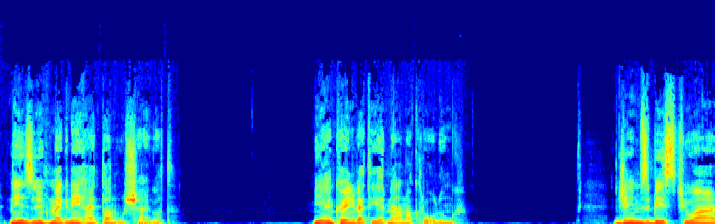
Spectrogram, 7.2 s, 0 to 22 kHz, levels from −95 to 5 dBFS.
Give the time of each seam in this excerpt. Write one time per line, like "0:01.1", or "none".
0:03.0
